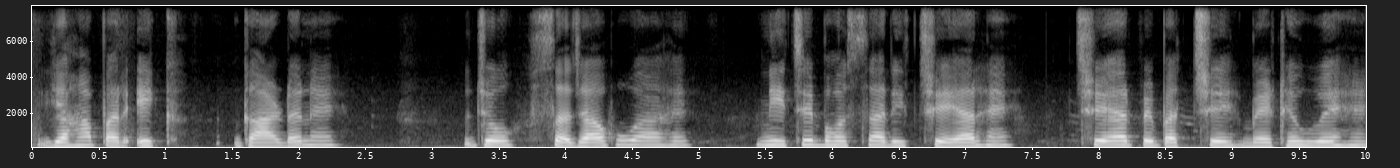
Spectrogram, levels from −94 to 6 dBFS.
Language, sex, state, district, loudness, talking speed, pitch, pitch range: Hindi, female, Bihar, Bhagalpur, -15 LUFS, 120 wpm, 225 Hz, 215-230 Hz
